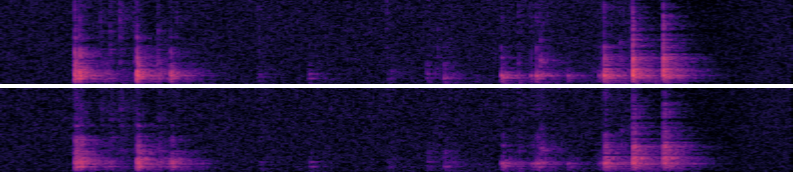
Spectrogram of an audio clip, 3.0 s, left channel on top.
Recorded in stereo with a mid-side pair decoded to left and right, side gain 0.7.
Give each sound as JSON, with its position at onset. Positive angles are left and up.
{"t": 0.3, "sound": "a running tap", "azimuth_deg": 35, "distance_m": 1.3}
